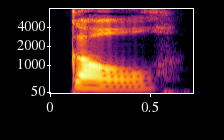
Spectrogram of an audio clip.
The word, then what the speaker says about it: gaol: in kremlin road gaol how do you say it the irish place goal g-a-o-l in belfast yeah that's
